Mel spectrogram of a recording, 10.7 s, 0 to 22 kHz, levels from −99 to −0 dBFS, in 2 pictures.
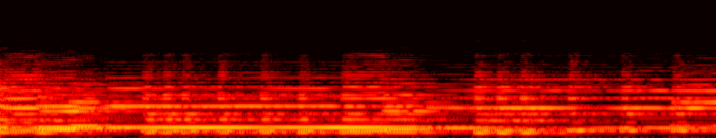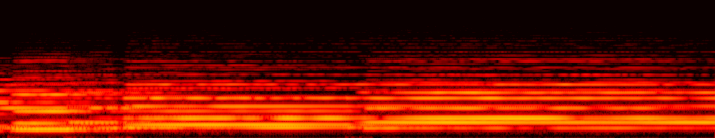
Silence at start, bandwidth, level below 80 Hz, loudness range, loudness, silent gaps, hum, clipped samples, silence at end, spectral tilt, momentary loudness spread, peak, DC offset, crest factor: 0 s; 6.2 kHz; -88 dBFS; 5 LU; -39 LUFS; none; none; under 0.1%; 0 s; -8.5 dB/octave; 9 LU; -24 dBFS; under 0.1%; 14 dB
